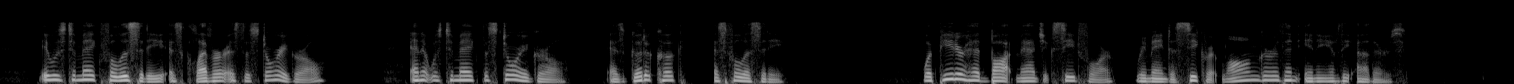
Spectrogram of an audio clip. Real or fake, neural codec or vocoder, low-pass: real; none; 7.2 kHz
